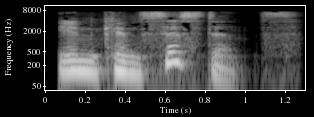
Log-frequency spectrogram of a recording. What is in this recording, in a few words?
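"inconsistence", British English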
